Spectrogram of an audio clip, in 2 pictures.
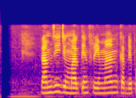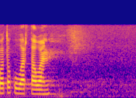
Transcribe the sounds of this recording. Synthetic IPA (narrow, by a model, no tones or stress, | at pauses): ramzid͡ʒɨŋmart̪ɪnfɾimankərdɛpɔt̪ɔkuwart̪awan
